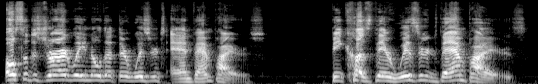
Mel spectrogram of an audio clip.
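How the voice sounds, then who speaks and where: A man live streaming, switching between dramatic reading and casual, slangy commentary, often halting, repeating words and sounding exasperated. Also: high voice, very animated, sharp tone.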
